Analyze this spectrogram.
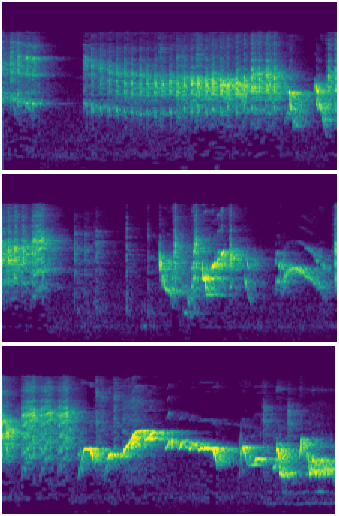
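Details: Champion Bornean white-rumped shama kept caged in West Kalimantan: a loud, harsh, rasping stream of notes runs almost without pause, broken by clicks, and ends in slurred whistled phrases.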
